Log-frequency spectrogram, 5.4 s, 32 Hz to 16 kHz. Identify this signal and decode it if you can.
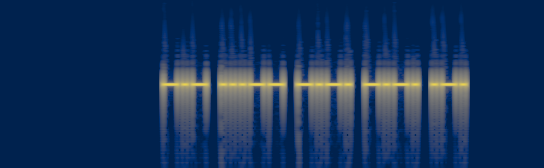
Morse code, heard as a keyed tone, about 25 wpm, 700 Hz. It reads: K3CCR
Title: USA Call Signs - 5 Characters - Repeated 3x - 25wpm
